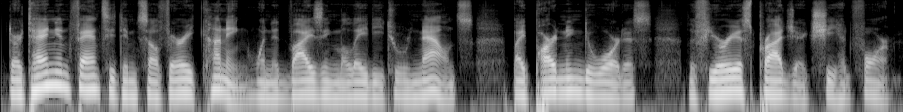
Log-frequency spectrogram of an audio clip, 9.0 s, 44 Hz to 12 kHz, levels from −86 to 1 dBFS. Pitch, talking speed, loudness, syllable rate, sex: 105 Hz, 135 wpm, -18 LUFS, 4.7 syllables/s, male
